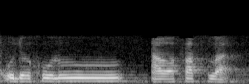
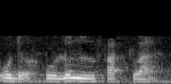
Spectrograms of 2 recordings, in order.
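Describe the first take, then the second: First: The words are said apart with the vowel kept. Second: The words run together with the vowel dropped. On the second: "Kalau bersambung"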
